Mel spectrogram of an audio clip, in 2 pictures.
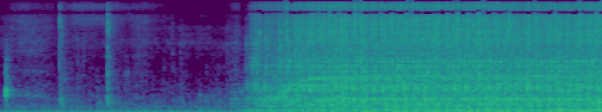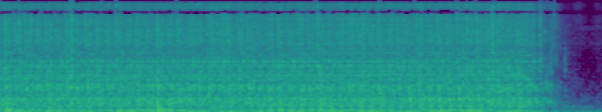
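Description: Singer Start sewing machine stitching a seam, starting a couple of seconds in, running at a steady speed for about nine seconds and stopping shortly before the end.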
